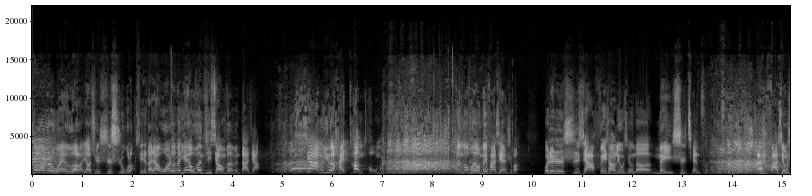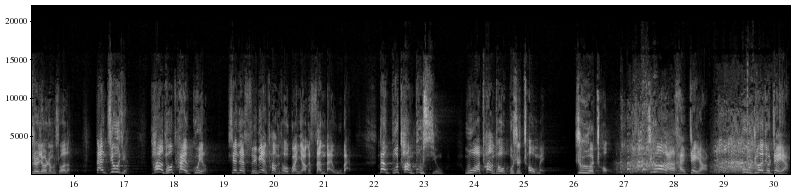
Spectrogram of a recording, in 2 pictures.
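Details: Adult male stand-up comedian on stage; normal speech.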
